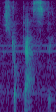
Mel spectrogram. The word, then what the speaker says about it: stochastic: how do you pronounce that how do you pronounce that stochastic stochastic stochastic all right stochastic basically stands for random they could have used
